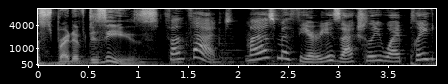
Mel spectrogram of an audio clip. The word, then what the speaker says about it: miasma: an oppressive or unpleasant It's spelt nearly like asthma, guys. atmosphere which surrounds or emanates from something. Oh, miasma! That's like concentrated bad vibes, right? Yeah, kind of. This miasma was Like my asthma.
